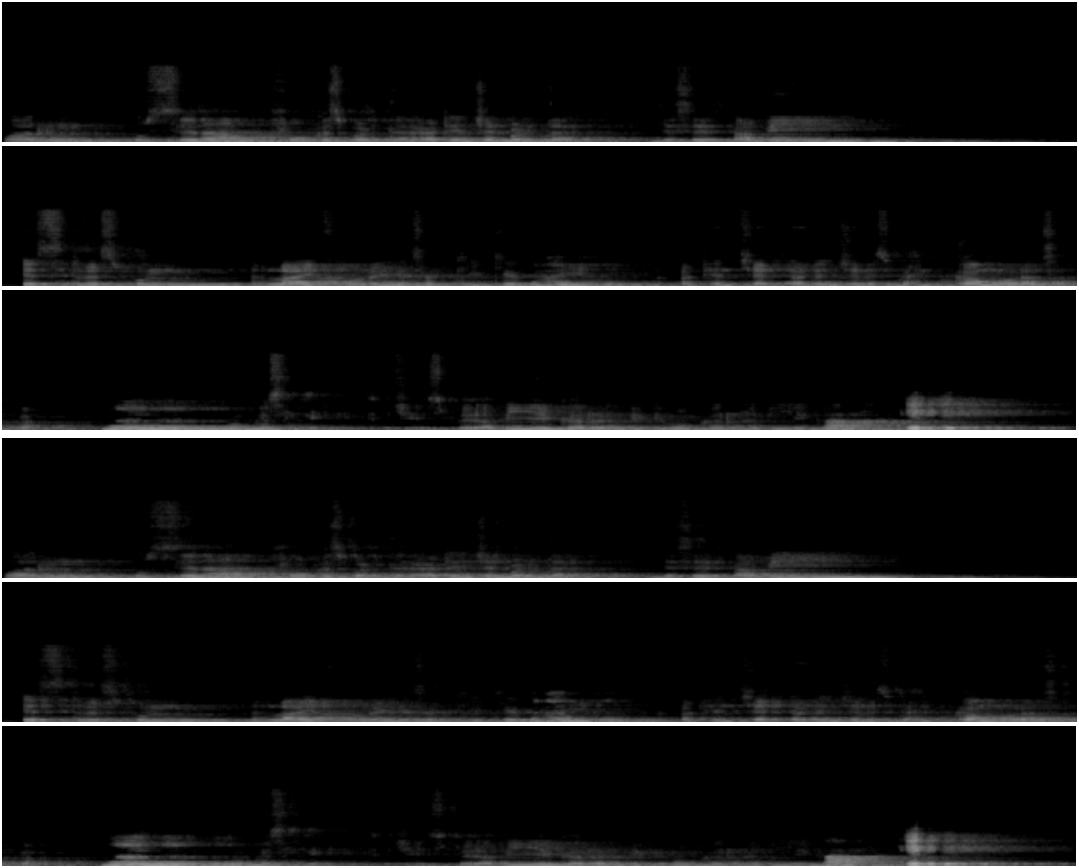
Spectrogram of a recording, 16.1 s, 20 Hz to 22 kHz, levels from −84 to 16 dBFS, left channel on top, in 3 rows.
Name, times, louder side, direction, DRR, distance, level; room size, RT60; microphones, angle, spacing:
voice 1, 0.0-2.9 3.2-4.3 5.5-6.4 6.6-8.3 8.8-11.0 11.9-12.1 12.7-15.1, left 1 dB, 35° left, 3 dB, 5.2 m, -42 dB
voice 2, 8.0-8.5 11.2-12.0 14.9-15.3, right 2 dB, 50° right, 4 dB, 2.9 m, -35 dB
29.5 x 28.5 x 7.1 m, 1.5 s
head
